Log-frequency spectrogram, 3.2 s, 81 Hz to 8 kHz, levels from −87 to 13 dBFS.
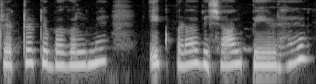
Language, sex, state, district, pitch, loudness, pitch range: Hindi, female, Jharkhand, Ranchi, 240 Hz, -15 LUFS, 230-255 Hz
